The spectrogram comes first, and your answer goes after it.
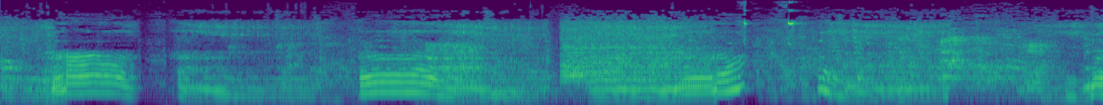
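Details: Pet dog talking to its owner in drawn-out, wavering howl-like phrases that rise and fall in pitch, about five separate utterances with short gaps between them, set against background music.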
